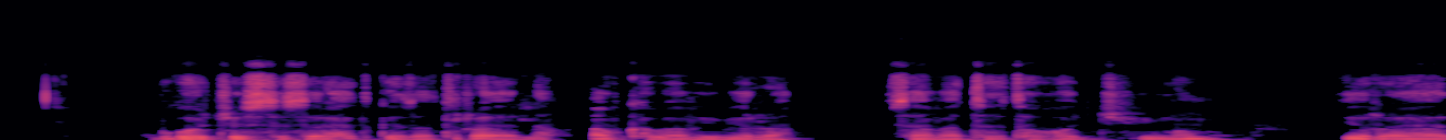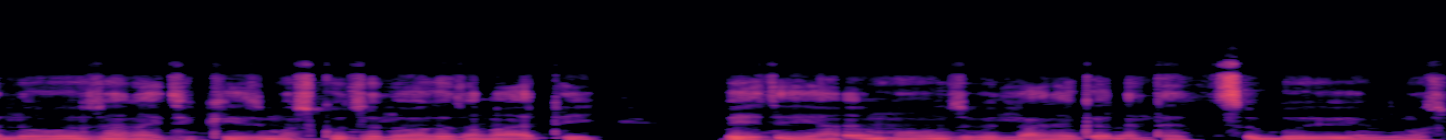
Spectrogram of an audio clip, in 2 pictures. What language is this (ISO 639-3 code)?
tir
